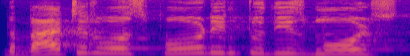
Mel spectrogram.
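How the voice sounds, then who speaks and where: Indian English man, high-pitched, native Konkani speaker, measured formal reading with small self-corrections. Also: fairly bright tone. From Mangalore, India. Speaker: writer giving a talk. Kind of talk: formal prepared speech.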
